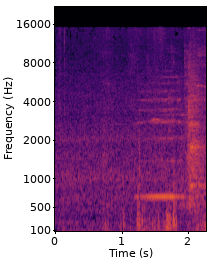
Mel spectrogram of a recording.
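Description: Faint mechanical rumble that builds about halfway through, with a brief steady horn-like tone near the end, from heavy lifting machinery.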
